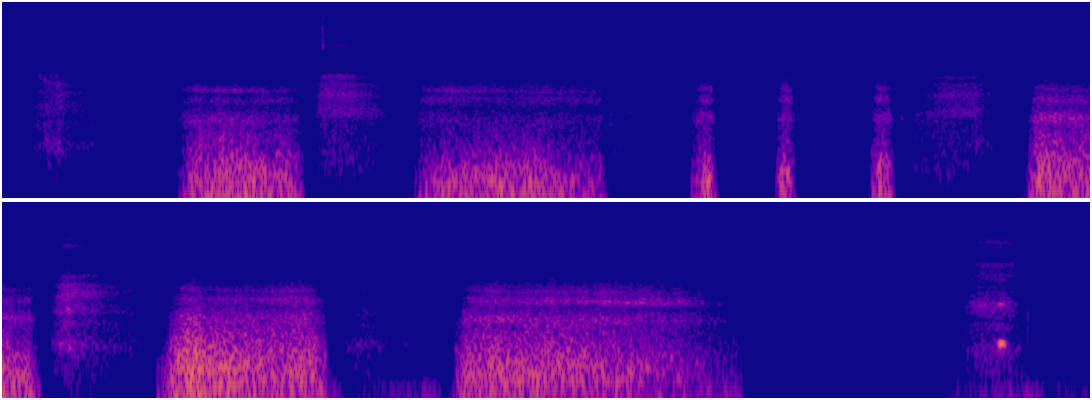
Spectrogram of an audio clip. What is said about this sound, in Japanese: ちょっとだけふうふうしますね。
